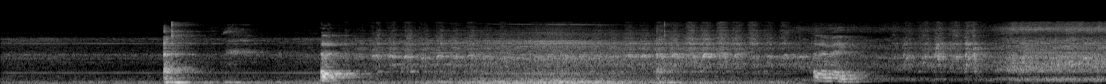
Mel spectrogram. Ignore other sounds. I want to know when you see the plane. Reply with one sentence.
You can hear the plane from 0.0 to 11.0 s.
